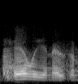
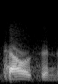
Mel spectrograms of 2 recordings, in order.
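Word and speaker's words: Taliesyn: record and you know I never knew how to say the book of Talison. I used to think it was Talionism or something but now I know it's Talison.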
